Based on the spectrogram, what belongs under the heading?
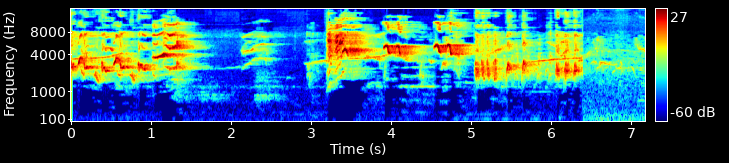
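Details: Kacer (oriental magpie-robin) belting out a long training song to provoke lazy birds: whistled and chirping phrases, a short pause, then harsh rasps and sweet sliding whistles, ending in a soft hissing noise.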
